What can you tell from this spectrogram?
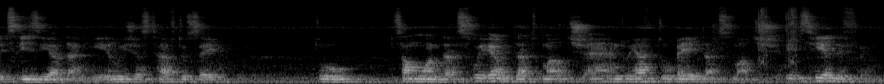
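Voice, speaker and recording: A man speaks fairly slowly at a medium pitch, his intonation monotone and flat. Room echo is audible, and background noise is noticeable. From Syria, Damascus. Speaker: journalist. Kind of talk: interview. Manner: halting, with repetitions.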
